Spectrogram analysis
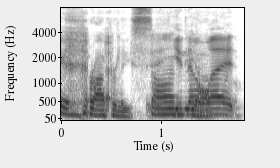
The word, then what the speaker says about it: San Diablo: Or do you guys say San Diablo, or you say it properly, San Diablo?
